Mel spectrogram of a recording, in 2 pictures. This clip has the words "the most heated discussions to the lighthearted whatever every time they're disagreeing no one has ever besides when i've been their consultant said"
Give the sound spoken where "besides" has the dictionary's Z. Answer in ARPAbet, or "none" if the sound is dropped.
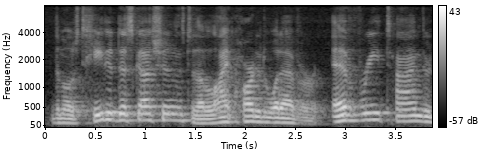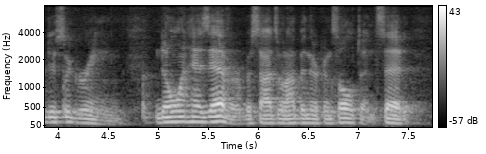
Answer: Z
